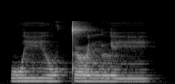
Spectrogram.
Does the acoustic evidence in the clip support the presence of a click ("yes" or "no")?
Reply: no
